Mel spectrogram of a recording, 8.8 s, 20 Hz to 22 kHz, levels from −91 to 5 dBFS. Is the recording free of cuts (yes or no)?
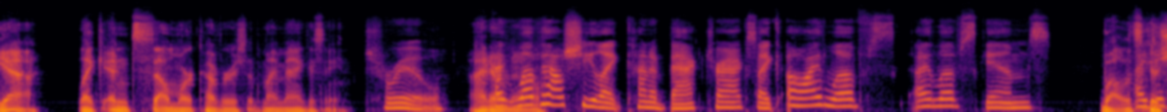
no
